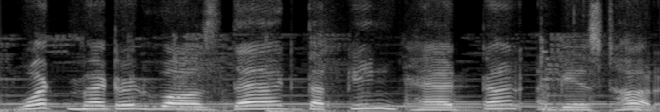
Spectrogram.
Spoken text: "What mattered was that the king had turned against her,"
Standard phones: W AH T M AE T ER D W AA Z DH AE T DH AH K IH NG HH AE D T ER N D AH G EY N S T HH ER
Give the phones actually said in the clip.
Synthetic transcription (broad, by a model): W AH T M AE T ER D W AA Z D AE T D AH K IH NG HH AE D T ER N AH G EY N S T HH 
